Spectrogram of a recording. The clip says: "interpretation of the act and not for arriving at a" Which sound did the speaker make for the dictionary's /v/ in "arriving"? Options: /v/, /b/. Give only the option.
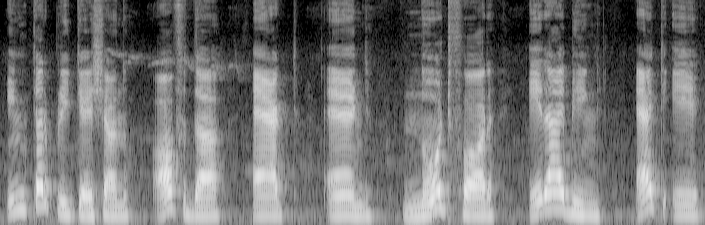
/b/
